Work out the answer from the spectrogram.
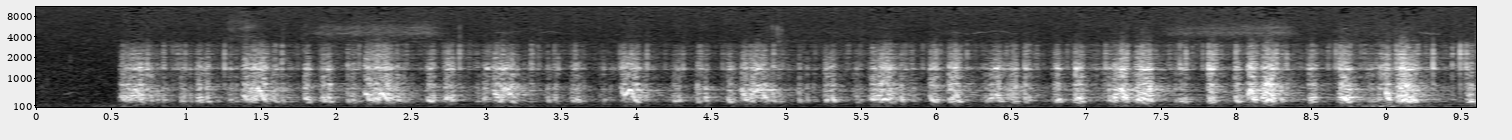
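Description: Harsh, scratchy, grating sounds recur with each heartbeat, about 70 a minute, over a faint steady hum: a pericardial friction rub.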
